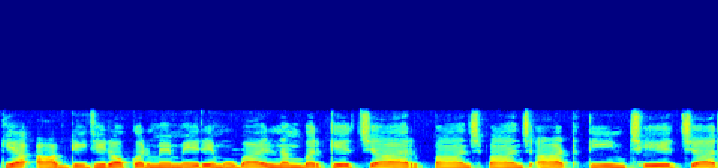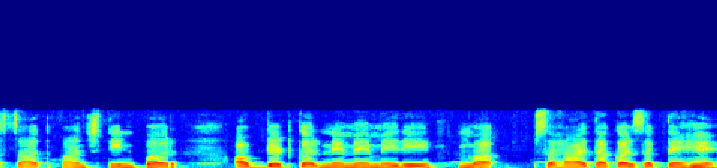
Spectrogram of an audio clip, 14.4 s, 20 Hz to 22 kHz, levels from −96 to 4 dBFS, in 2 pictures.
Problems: constant background noise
